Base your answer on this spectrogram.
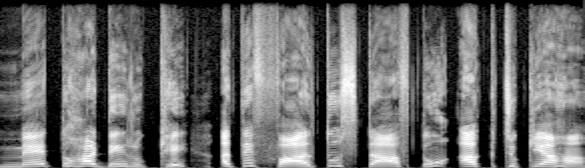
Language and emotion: Punjabi, angry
